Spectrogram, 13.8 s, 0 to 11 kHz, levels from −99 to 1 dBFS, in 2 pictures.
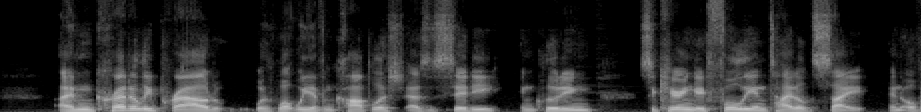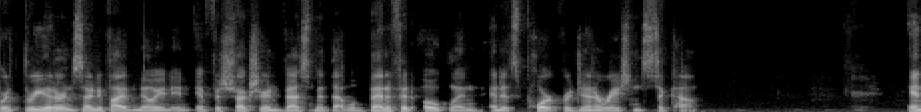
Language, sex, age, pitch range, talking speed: English, male, 20-39, 120-155 Hz, 155 wpm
